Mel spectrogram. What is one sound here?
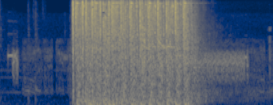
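A machine gun fires a rapid, loud burst.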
